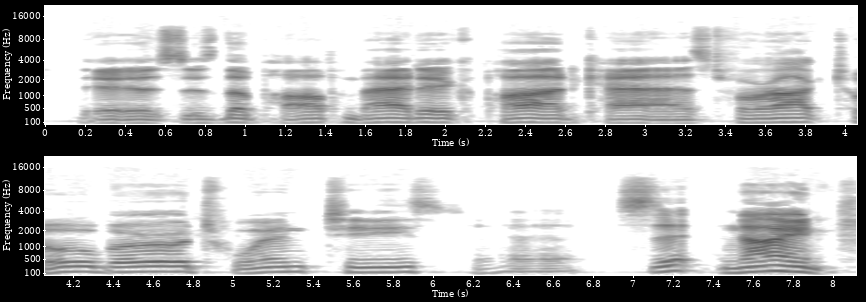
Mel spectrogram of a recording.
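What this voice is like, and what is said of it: Spooky horror voice. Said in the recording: “in a spooky horror voice”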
